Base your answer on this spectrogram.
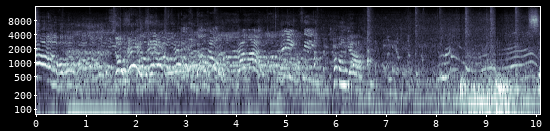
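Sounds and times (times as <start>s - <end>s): voices singing gospel: 0.0s - 8.0s
congregation voices: 0.0s - 10.0s
band with low bass: 7.9s - 10.0s.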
